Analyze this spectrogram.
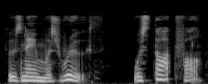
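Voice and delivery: ordinary delivery, nothing marked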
